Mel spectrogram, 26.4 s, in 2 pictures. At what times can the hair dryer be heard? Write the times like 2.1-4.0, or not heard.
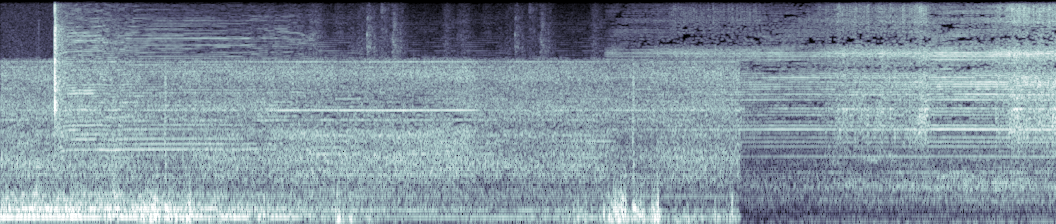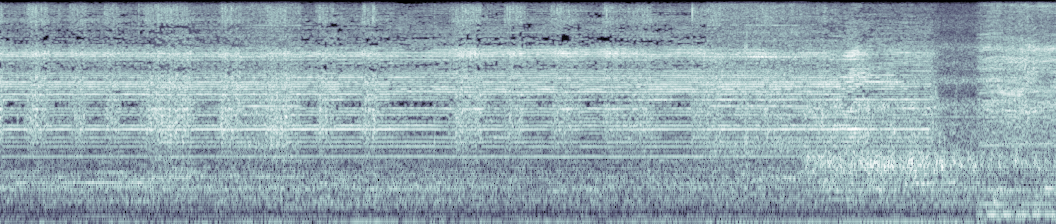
0.0-9.3, 15.1-17.0, 22.2-26.3.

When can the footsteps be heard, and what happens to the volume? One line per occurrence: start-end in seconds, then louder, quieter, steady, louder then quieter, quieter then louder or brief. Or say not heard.
not heard.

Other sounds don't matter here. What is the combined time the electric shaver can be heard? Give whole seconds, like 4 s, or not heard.
26 s.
